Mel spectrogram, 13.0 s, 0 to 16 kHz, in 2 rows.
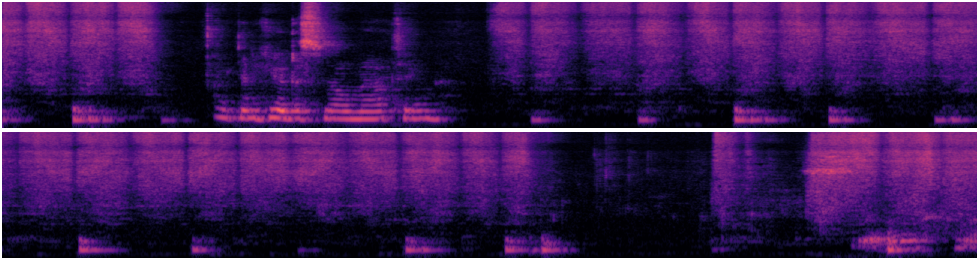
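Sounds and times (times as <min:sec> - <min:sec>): rubbing strokes on wood: 0:00.0 - 0:01.2, 0:03.2 - 0:10.2, 0:11.9 - 0:13.0.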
